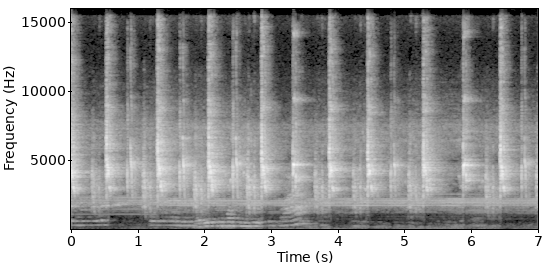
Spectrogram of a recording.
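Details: Long-tailed shrike delivering tengkek buto mimicry in a steady series of loud, piercing upswept notes, roughly two each second, while softer lower whistles weave underneath. Used to spur quiet caged songbirds.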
